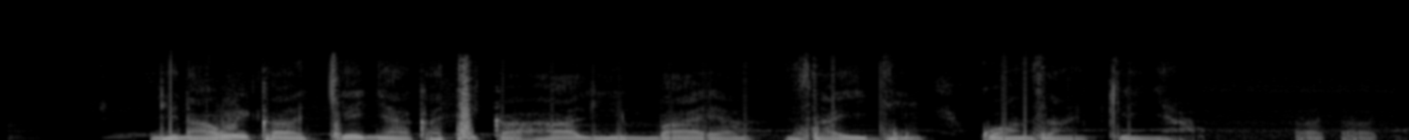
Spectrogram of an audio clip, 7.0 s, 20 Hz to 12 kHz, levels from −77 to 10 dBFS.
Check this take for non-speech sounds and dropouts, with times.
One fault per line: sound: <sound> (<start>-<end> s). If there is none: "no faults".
sound: laugh (6.5-6.9 s)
